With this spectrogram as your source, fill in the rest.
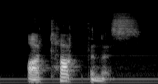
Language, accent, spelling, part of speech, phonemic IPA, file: English, US, autochthonous, adjective, /ɔˈtɑkθənəs/, En-us-autochthonous.ogg
- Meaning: 1. Native to the place where found; indigenous 2. Originating where found; found where it originates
